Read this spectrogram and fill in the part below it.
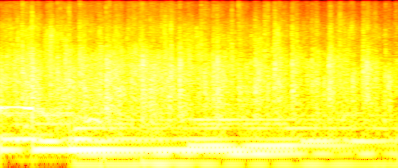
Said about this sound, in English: Amen. Clap your hands to the Lord. Would you do that? Amen. He's so good.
